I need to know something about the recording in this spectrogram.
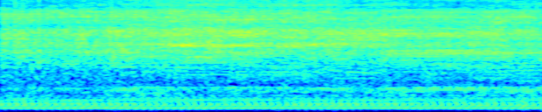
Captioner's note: whirring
